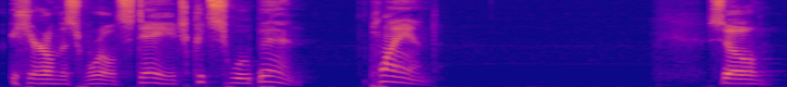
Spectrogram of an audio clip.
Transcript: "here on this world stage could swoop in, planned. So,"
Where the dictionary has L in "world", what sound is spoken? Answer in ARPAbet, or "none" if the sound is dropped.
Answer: L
